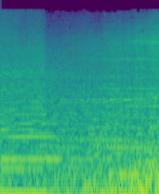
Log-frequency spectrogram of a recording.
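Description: Cinematic logo-sting sound design: a deep rumbling bass drone under a noisy rushing whoosh, easing off about a second in and swelling again near the end.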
